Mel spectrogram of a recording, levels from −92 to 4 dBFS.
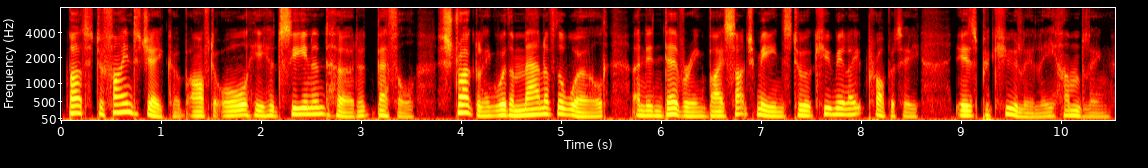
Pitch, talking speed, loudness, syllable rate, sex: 130 Hz, 175 wpm, -19 LUFS, 5.0 syllables/s, male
